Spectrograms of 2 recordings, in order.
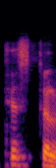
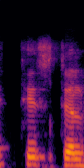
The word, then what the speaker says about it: thistle: सो इसका क्या नाम बताया मैंने, थिस्टल फनल, THISTLE, और आप टी को साइलेंट भी रख सकते हो, आप थिस्टल फनल बोल सकते हैं, राइट।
